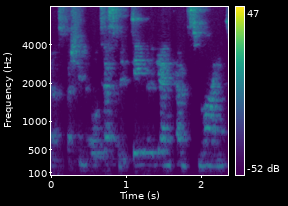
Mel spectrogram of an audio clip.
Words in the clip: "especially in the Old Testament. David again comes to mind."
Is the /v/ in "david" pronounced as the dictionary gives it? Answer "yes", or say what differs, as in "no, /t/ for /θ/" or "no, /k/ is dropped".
no, /v/ is dropped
